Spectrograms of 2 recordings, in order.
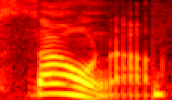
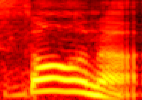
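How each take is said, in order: First: The word has the Finnish pronunciation. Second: The word has the American pronunciation. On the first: "instead of sauna" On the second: "Americans and those outside of Finland started to say sauna"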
